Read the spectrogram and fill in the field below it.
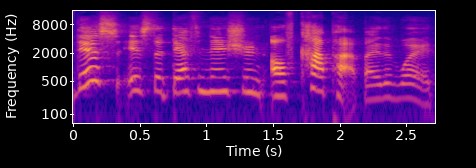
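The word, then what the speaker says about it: kappa: And this is the definition of kapa by the way. This little k pronounced kapa and which stands for curvature.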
